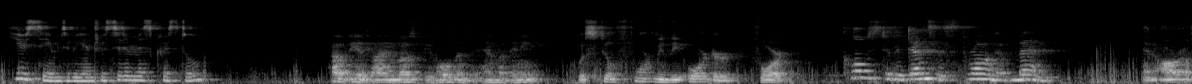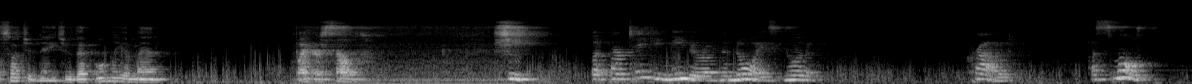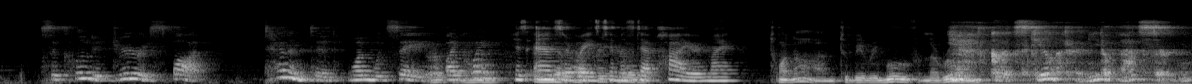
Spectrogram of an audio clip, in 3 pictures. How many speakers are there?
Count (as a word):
six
